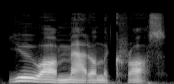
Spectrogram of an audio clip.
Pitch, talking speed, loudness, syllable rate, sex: 105 Hz, 205 wpm, -16 LUFS, 4.5 syllables/s, male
